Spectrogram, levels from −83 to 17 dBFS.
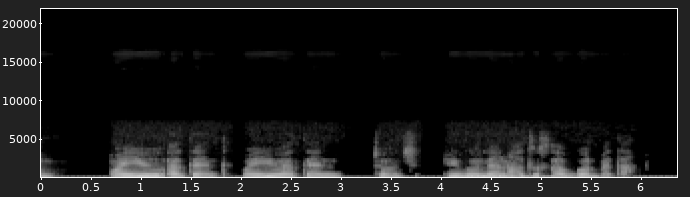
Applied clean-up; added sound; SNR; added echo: classical method log-MMSE.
